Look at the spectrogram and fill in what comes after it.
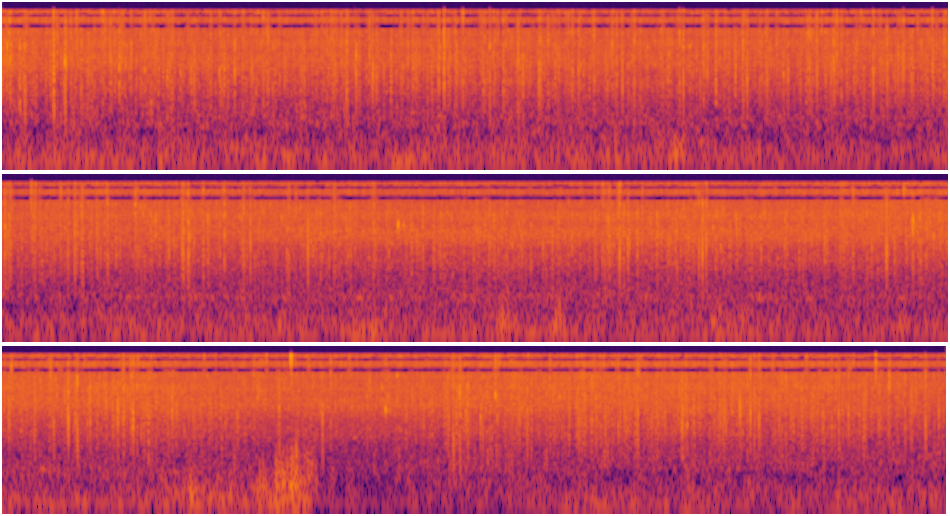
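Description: Steady rain falling and pattering on surfaces, many small drop ticks over a low rumble. About three-quarters of the way through, a louder low rumble swells for a couple of seconds and cuts off suddenly, leaving the low rumble quieter.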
